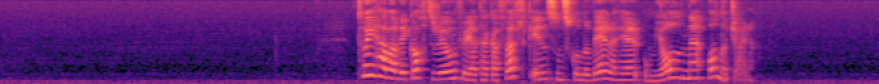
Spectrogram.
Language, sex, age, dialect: Faroese, female, 15-35, Suðurstreymoy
